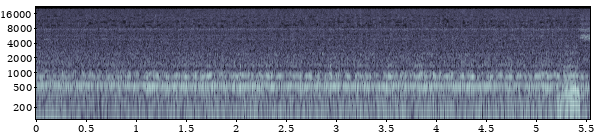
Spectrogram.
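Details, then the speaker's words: 2011-2015 Chevy 1.8L idling right after timing belt, valve cover gasket, spark plug and actuator replacement, water pump not yet done: steady even idle with light whine from the tight new belt, no knock or misfire; runs fine. "sounds good."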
